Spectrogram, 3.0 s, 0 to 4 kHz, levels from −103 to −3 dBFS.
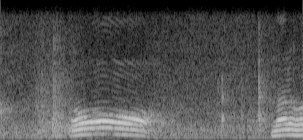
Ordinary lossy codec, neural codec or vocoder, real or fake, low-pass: Opus, 64 kbps; none; real; 3.6 kHz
